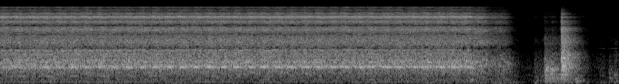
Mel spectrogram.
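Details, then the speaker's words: Honda D17 EM2 engine, 315k miles, after in-car rebuild with new rings and ARP rod bolts: cranked with spark plugs out and injectors unplugged to prime oil; even fast starter whir without compression pulses for five seconds. "I'm going to prime the motor real quick. The fuel injectors are not plugged in. Spark plugs are not in."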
